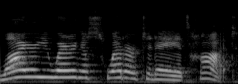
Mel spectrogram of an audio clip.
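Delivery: mock high, shrill scream, shouted across a distance. Retelling a woman screaming at her partner from afar, imitating her screaming. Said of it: "she's screaming at him from afar".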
